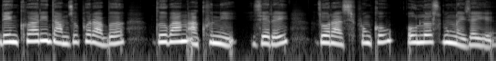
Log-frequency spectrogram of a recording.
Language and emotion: Bodo, neutral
